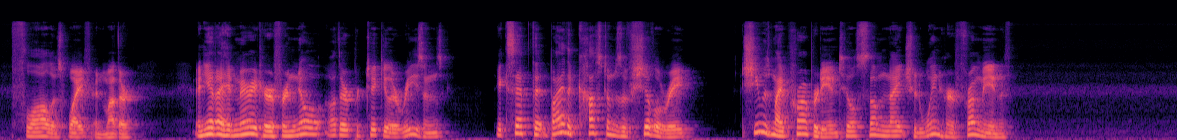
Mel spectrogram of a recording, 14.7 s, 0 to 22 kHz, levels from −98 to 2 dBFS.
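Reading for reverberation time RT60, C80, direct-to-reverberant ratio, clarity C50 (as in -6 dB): 0.45 s, 18.5 dB, 9.0 dB, 14.0 dB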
